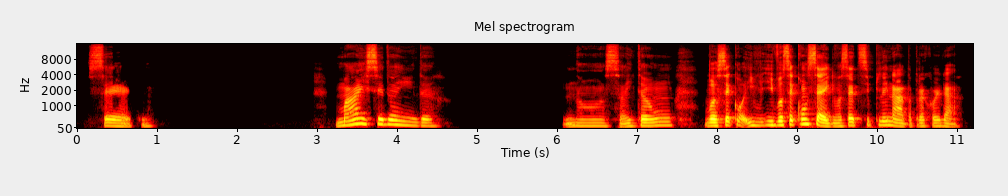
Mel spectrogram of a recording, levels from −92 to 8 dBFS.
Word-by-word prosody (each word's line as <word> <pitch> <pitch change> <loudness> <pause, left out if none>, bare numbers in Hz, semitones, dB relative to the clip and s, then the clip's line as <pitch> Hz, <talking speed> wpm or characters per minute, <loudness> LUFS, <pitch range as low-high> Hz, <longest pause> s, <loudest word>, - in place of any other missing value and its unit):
Certo. 125 - -4 2.3
Mais 195 +9 +2
cedo 205 -1 +4
ainda. 145 -7 -3 1.6
Nossa, 135 -3 -6
então, 140 +4 -1 0.4
você 140 +3 +5
con - - -3
e 155 +3 -4
e 170 - +1
você 170 +3 +4
consegue, 200 - +4
você 130 +3 +1
é 150 - +6
disciplinada 150 - -2
pra 130 - -6
acordar? 130 -3 -6
140 Hz, 90 wpm, -22 LUFS, 130-165 Hz, 2.3 s, é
